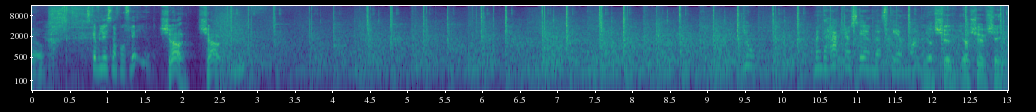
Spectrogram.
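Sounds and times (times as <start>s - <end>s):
trip hammer striking iron: 2.6s - 13.0s.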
